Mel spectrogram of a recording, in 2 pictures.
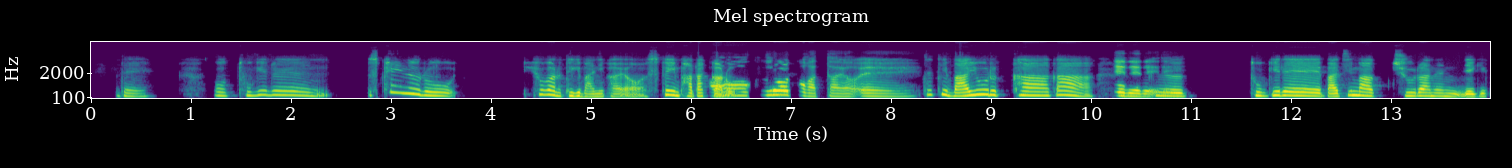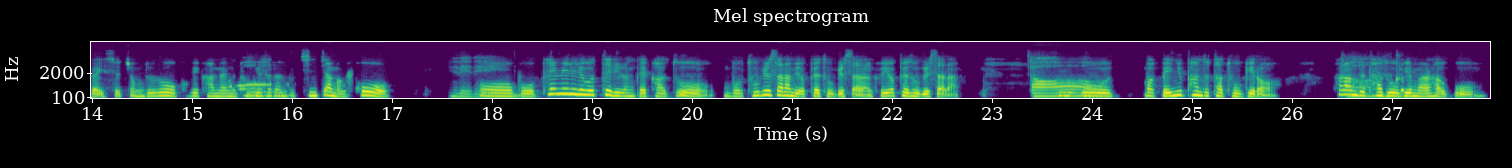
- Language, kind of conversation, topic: Korean, unstructured, 바다와 산 중 어느 곳에서 더 쉬고 싶으신가요?
- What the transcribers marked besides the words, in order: none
